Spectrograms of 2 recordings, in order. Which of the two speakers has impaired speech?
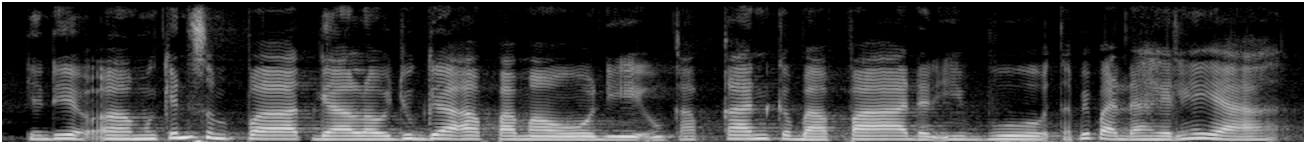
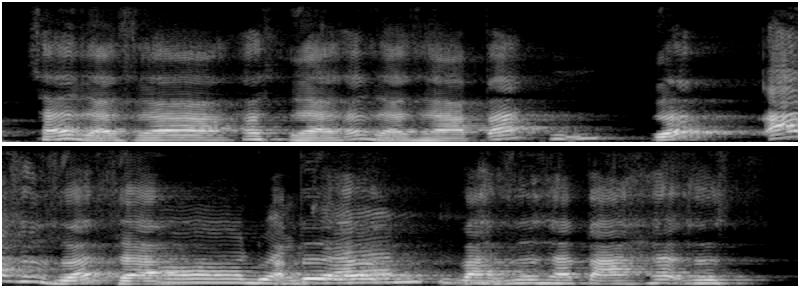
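The second: tongue cancer; biopsy-confirmed, ECCT treatment; survivor.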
